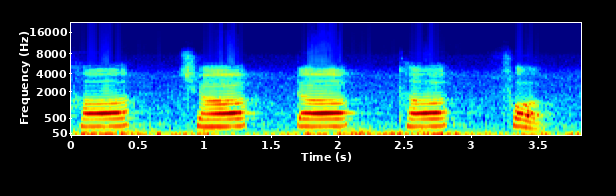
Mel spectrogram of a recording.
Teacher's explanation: अघोष महाप्राण में आता है ख, छ, ट, थ, फ, यानी प्रत्येक जो वर्ग है, ठीक है, प्रत्येक वर्ग का दूसरा वर्ण जो होता है वो किसके अंतर्गत आता है, अघोष महाप्राण के अंतर्गत आता है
